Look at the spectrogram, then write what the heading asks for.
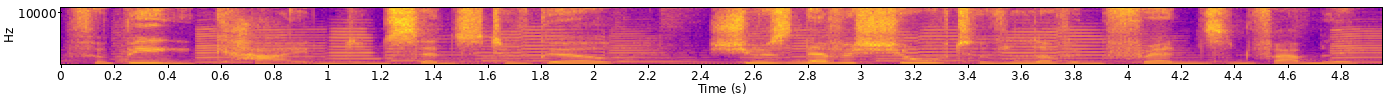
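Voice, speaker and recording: Over clear background music, a female performer voices a storyteller closing a children's tale. The voice is high and young-sounding, reading scripted radio play narration. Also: normal speed, close to an everyday voice. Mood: measured storytelling. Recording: music under the voice.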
